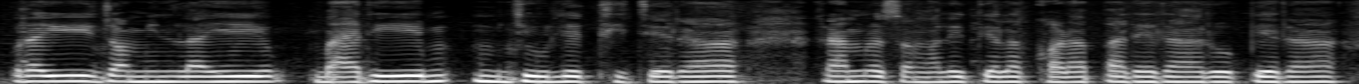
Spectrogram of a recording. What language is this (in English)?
Nepali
